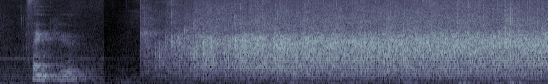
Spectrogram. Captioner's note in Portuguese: Aplausos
